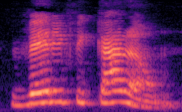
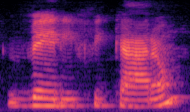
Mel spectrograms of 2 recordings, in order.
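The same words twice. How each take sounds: First: "verificarão" with RÃO higher and strong; stressed final -ão. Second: "Verificaram" stressed on CA, weak -ram; unstressed final -am. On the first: Teacher comparing future with past, stress on final RÃO in "verificarão". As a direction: push the last syllable RÃO in "verificarão". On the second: Teacher comparing past with future, stress on CA in "Verificaram". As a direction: let the ending of "Verificaram" drop light after CA. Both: Shown as a demonstration. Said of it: "Percebeu a diferença no som do final".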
